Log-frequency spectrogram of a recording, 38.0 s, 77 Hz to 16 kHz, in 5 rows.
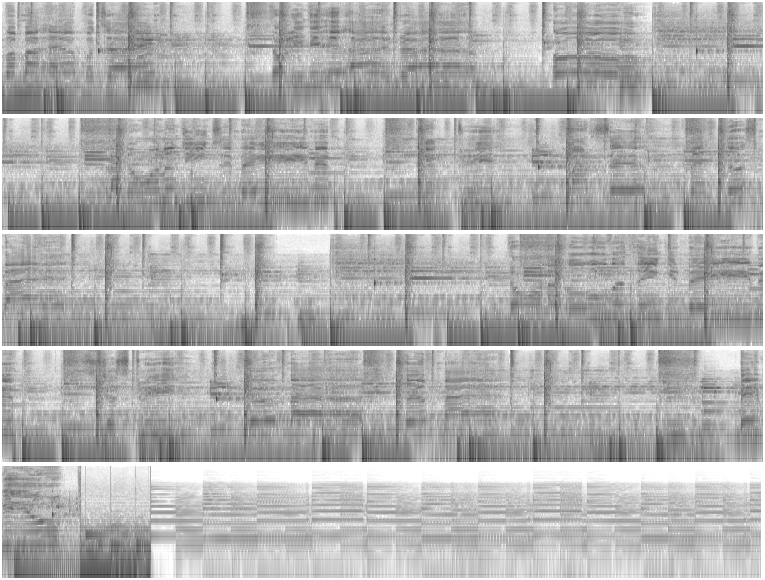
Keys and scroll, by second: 1.1 s.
